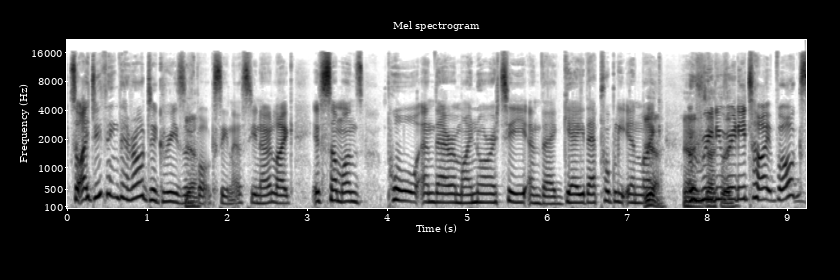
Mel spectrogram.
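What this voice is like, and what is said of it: Posh accent. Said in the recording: “I've got a posh accent”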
